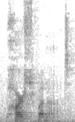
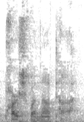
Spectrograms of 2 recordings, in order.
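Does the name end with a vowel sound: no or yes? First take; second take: no; yes. First: The name ends without a final vowel sound. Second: The name ends with an added vowel sound. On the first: It is how native speakers say it. The speaker calls it right. "They don't pronounce the A's" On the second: It marks the speaker as an unsophisticated outsider. The speaker calls it wrong. "if you want to sound like a rube"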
